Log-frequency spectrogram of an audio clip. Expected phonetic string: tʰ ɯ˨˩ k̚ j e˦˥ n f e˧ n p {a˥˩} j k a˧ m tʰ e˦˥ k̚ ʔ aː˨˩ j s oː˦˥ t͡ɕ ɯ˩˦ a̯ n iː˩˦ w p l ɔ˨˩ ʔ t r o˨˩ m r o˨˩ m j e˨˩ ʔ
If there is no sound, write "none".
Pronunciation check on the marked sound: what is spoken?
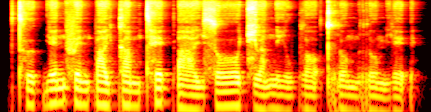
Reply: a˧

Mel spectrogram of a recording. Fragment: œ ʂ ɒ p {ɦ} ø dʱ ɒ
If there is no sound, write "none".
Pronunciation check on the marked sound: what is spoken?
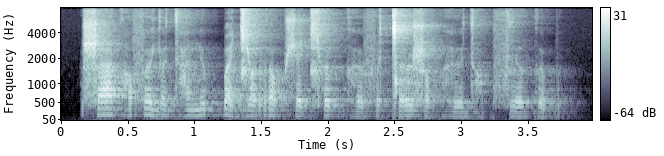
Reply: ɦ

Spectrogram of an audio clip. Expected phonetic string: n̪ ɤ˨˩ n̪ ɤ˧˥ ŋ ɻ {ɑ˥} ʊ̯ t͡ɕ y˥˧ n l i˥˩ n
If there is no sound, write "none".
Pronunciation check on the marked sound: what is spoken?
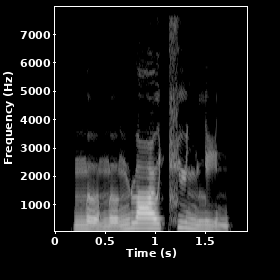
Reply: ɑ˥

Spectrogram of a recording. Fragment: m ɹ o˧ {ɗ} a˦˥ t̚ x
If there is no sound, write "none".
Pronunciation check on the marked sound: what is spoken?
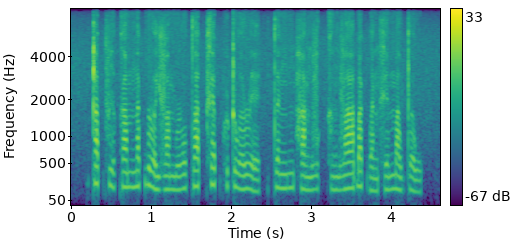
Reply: t̪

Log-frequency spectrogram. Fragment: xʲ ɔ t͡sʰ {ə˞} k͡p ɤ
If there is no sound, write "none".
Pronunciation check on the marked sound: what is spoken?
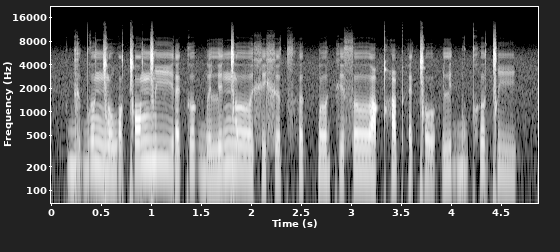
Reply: ə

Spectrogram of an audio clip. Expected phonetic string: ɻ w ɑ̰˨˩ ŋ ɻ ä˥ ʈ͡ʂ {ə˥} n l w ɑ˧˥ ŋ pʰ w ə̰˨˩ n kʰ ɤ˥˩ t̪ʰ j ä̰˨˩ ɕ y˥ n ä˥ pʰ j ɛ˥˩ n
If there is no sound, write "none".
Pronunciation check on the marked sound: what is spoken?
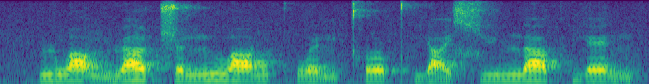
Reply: ə˧˥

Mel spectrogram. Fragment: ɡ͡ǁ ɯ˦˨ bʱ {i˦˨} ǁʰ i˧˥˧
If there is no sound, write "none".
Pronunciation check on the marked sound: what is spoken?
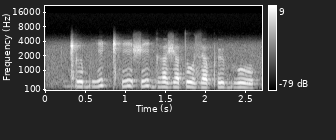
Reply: i˧˥˧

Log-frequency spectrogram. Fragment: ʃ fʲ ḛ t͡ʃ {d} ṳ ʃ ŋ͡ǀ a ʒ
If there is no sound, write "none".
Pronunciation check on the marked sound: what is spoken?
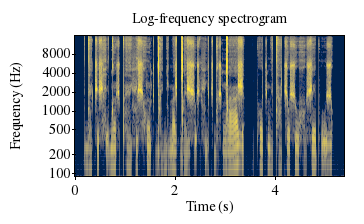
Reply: d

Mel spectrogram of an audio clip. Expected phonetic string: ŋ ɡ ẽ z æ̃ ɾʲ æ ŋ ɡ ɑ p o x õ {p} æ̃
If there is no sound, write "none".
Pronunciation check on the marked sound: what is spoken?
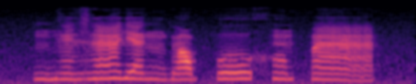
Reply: p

